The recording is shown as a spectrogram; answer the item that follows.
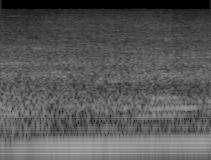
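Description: Low, steady rumble of a motor vehicle engine running close by on the street, with a faint hum above it.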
